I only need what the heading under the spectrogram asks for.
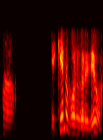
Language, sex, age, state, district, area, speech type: Nepali, male, 60+, West Bengal, Kalimpong, rural, conversation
